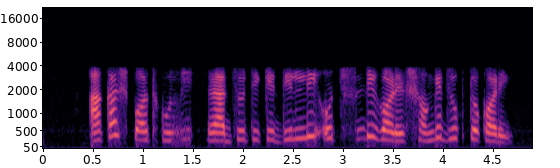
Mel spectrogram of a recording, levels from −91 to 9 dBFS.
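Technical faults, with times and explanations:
1.28–1.49 s, lost AMR speech frames: losses scattered over 0.2 s, longest run 100 ms, just before "রাজ্যটিকে দিল্লি ও". The decoder reuses its last pitch and vocal-tract settings at falling gain, giving a stretched, fading warble rather than a clean gap.
3.02–3.23 s, lost AMR speech frames: 100 ms of frames lost right after "রাজ্যটিকে দিল্লি ও". The sound is drawn out and dies toward silence, then returns weak or rough. Unlike a plain dropout, concealment smears the audio instead of cutting it.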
